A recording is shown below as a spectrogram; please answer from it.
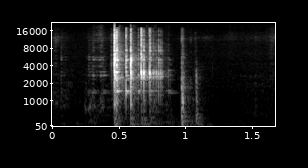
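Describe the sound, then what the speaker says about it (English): Coins drop into a toy vending machine in a quick, bright metallic jingle followed by a second short clink, then silence. "Hey Kitty, those coins aren't for you."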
